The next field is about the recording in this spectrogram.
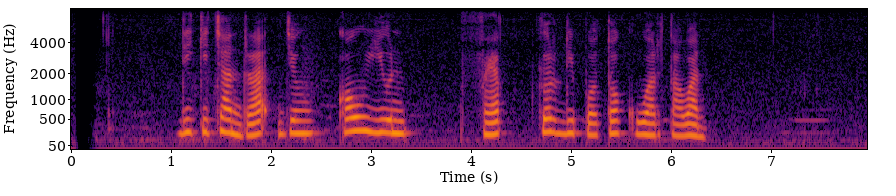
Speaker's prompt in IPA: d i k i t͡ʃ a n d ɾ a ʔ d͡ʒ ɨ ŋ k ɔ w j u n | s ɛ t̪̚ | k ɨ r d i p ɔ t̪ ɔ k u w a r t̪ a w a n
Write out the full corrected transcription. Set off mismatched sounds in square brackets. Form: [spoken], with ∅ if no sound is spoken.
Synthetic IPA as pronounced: d i k i t͡ʃ a n d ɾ a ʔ d͡ʒ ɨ ŋ k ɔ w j u n | [f] ɛ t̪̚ | k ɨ r d i p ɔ t̪ ɔ k u w a r t̪ a w a n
